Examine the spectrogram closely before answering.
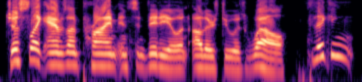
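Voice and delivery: lifted, deliberate reading voice; quote read-aloud. Acted. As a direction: read the statement out with firm emphasis. Reads a quoted statement aloud.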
